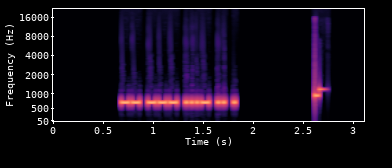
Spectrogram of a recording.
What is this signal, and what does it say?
Morse code, heard as a keyed tone, about 41 wpm, 700 Hz. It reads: MOVIE
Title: Sentences from Top 1000 Words - Review Part 5 - New Word Drill - 45wpm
